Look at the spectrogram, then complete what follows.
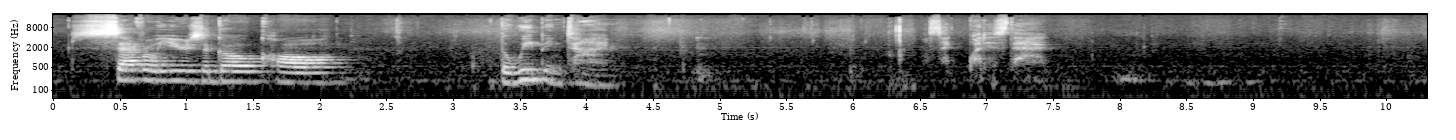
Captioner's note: whispering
